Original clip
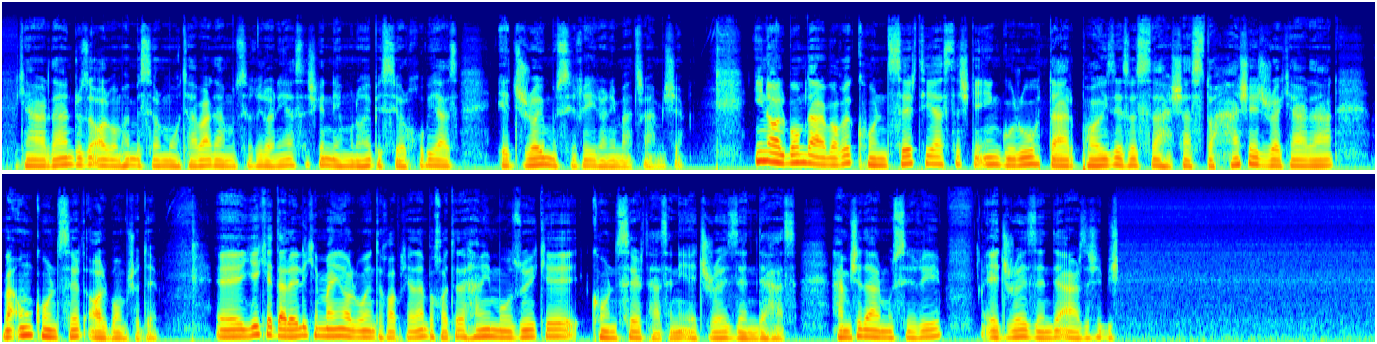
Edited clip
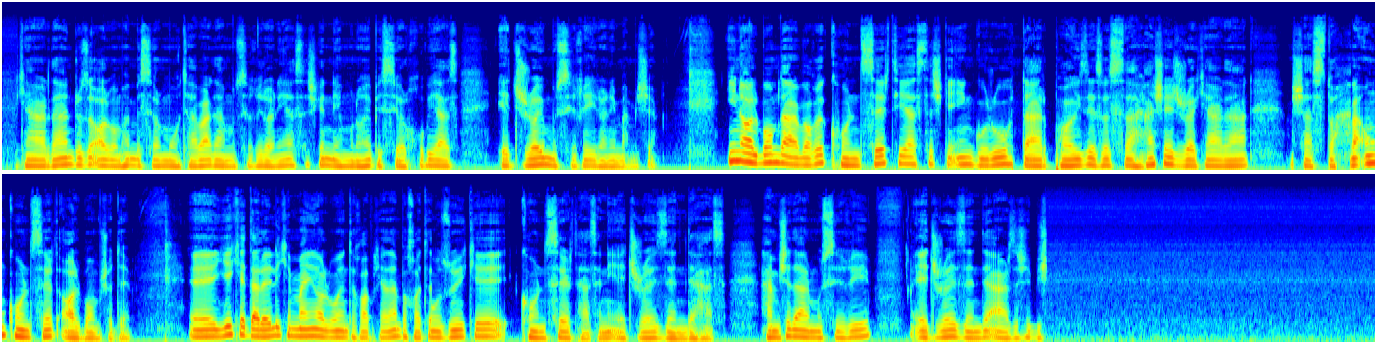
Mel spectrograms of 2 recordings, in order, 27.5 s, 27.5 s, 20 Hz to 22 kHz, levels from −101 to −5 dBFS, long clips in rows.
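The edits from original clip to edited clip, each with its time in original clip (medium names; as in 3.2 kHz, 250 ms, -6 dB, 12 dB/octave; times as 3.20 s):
6.22–6.49 s: delete
11.69–12.27 s: move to 13.75 s
18.29–18.73 s: delete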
